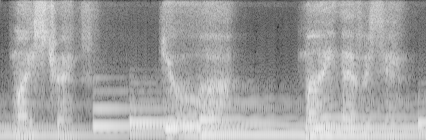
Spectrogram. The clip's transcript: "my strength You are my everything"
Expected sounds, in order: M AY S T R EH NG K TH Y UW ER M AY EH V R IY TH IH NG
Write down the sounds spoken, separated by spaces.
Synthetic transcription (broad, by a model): M AY S T R EH NG K TH Y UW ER M AY EH V R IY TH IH NG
